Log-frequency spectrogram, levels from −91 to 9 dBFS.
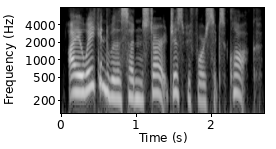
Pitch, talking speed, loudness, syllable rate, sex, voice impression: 250 Hz, 220 wpm, -19 LUFS, 6.8 syllables/s, female, feminine, slightly adult-like, slightly fluent, slightly cute, slightly intellectual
